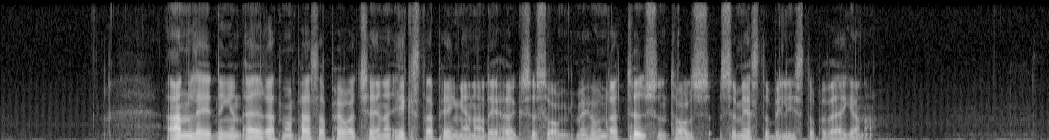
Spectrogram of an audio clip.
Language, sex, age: Swedish, male, 49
